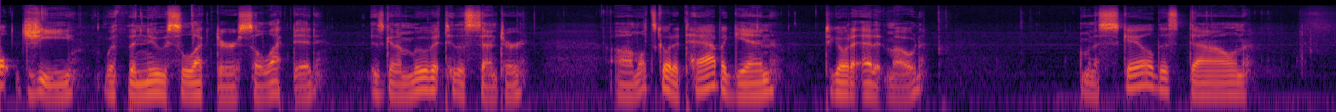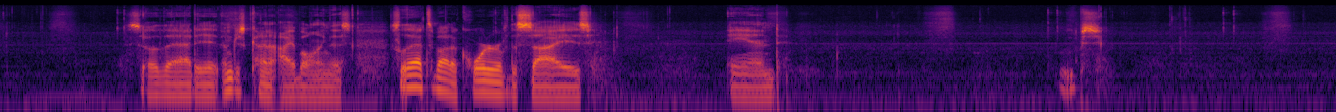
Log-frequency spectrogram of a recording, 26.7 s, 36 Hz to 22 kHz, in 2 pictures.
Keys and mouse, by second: 0.8 alt+g, 6.9 Tab, 9.4 a, 10.2 s, 12.1 click, 13.1 click, 13.4 click, 13.7 g, 14.6-15.9 drag, 15.9 g, 16.9-18.4 drag, 17.5 s, 20.0 g, 24.0-26.7 drag, 25.2 super+z, 26.3 g.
